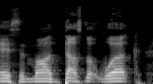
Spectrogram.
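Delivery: plain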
